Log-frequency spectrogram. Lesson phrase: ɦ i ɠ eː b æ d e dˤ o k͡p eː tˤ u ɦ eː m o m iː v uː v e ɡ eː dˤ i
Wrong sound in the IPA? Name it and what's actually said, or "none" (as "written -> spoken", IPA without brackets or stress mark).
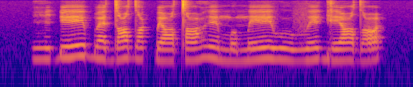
iː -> eː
